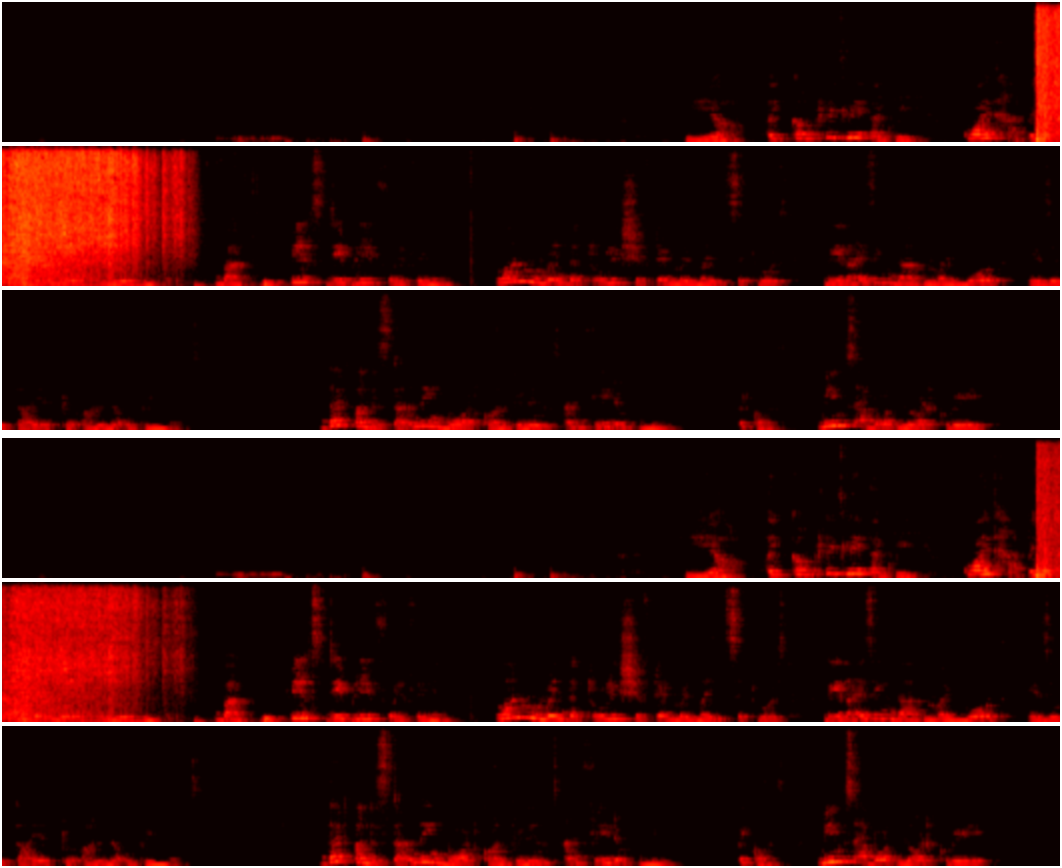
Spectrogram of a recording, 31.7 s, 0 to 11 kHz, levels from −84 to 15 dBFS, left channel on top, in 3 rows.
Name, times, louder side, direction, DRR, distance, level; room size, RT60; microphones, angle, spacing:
voice 1, 2.3-2.8 5.1-5.2 6.8-9.1 9.6-12.2 12.7-15.0 15.5-18.4 18.8-20.6 20.8-22.9 24.3-27.9 28.5-28.9 29.3-30.9, right 2 dB, 85° right, 2.1 m, -47 dB
sound 1, 10.3-12.5, left 12 dB, 50° left, 0.5 m, -29 dB
13.5 x 5.3 x 2.4 m
head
